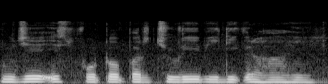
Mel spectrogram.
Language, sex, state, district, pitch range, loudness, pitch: Hindi, female, Arunachal Pradesh, Lower Dibang Valley, 105-115 Hz, -15 LUFS, 115 Hz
